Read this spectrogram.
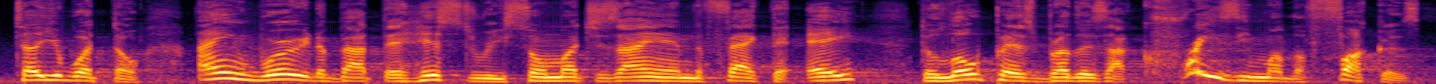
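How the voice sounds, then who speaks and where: A male actor with a somewhat high voice plays a calm, strategic gang planner in video game cutscenes. His delivery is dry, sarcastic, and deliberate.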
